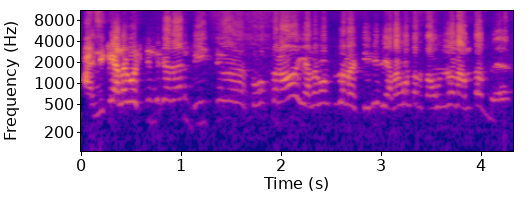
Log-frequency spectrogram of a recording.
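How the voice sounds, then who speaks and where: A man's voice: very high-pitched, fairly even intonation, very fast, pushed and bright, a little hiss or hum. A young man with a coastal Andhra Telugu accent, speaking casually over a phone line. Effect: telephone. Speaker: friend receiving a call. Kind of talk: casual, animated phone talk.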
